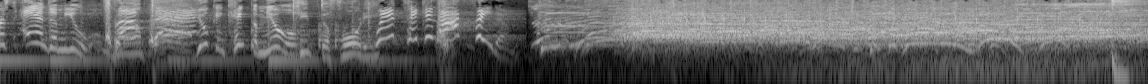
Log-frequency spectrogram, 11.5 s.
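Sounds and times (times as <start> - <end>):
speech: 0.0 - 4.3
audience applauding at a school performance: 6.0 - 11.4.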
